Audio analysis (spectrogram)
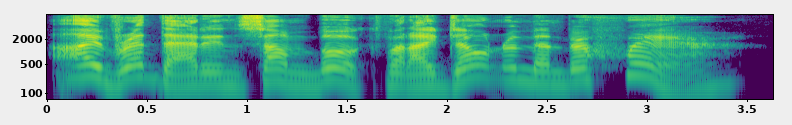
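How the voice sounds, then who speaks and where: A polite, chatty young storybook girl, played by a man, talks in a high, lilting voice. She sounds earnest and proper, with lively swings in pitch. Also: unhurried, dry recording, studio quality, heavily acted. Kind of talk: storybook character voice.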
